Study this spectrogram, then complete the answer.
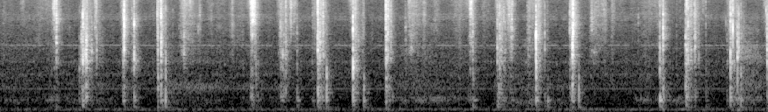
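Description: Tarot cards are shuffled by hand in quick, close, crisp riffles and slaps, repeating in irregular bursts throughout in a quiet room with no talk.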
